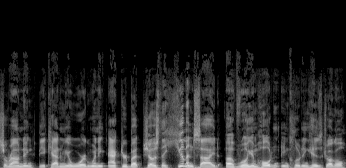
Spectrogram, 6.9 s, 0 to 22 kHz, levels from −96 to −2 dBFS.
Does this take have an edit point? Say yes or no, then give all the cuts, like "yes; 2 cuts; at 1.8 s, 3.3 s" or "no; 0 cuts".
no; 0 cuts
